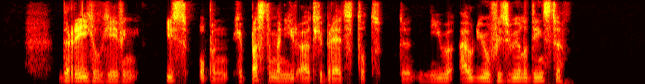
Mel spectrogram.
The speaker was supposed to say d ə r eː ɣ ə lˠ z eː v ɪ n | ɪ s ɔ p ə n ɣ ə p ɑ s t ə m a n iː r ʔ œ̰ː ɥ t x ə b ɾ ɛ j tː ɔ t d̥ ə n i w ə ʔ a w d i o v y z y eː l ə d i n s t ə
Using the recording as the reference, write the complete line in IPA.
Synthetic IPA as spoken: d ə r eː ɣ ə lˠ ɣ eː v ɪ ŋ | ɪ s ɔ p ə n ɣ ə p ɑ s t ə m a n iː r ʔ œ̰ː ɥ t x ə b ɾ ɛ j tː ɔ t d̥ ə n i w ə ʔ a w d i o v i z y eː l ə d i n s t ə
